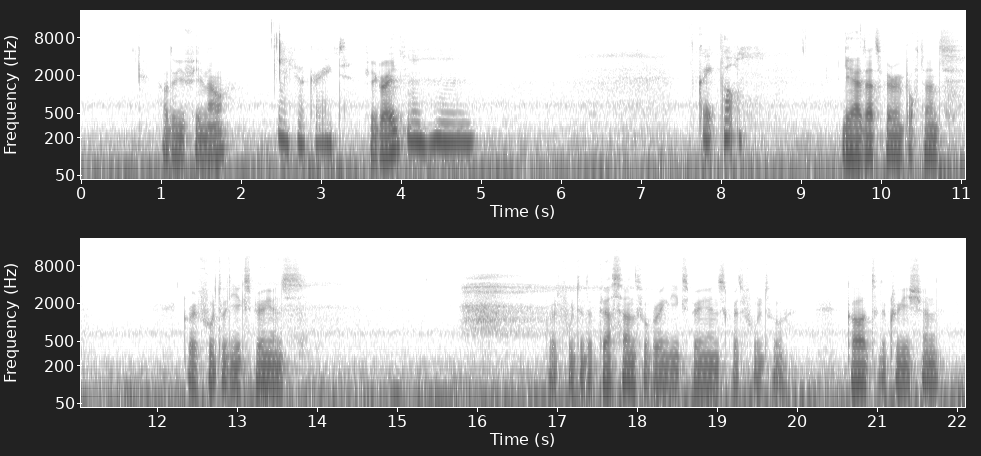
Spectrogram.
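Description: A man speaks slowly and calmly into a close microphone, with long pauses.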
